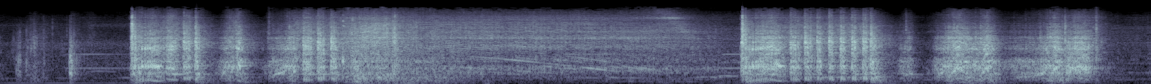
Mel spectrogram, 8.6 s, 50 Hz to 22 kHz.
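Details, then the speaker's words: Lexus LS400 UCF20, 1UZ-FE V8, with a white-plug ECU fitted to a grey-plug car: starter spins the engine in steady, even bursts but it never fires; crank no start from an incompatible ECU, fixable by swapping pins. "real quick guys plug the white plug ecu into a grey plug car watch this"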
